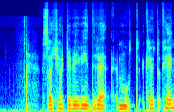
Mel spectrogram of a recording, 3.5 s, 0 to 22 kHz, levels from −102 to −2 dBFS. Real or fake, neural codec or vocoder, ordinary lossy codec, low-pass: fake; codec, 44.1 kHz, 7.8 kbps, Pupu-Codec; Opus, 24 kbps; 19.8 kHz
